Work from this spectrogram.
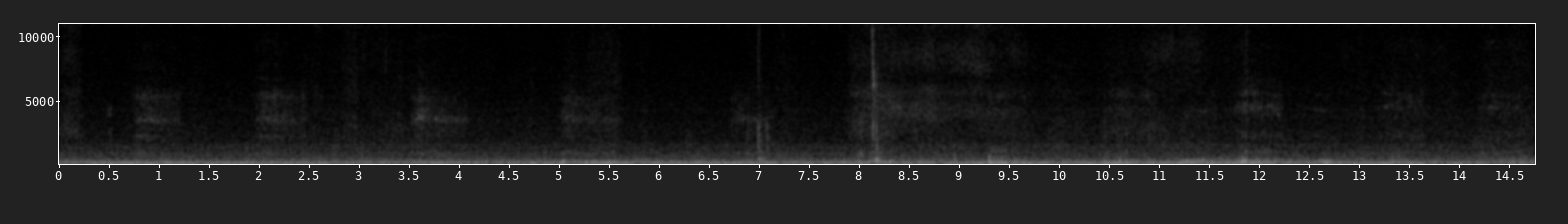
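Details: Steady purr from Dillard the cat, aged 15 and a half, enjoying a massage on January 31, 2018; low even rumble with gentle inhale-exhale swells and occasional small handling taps.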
